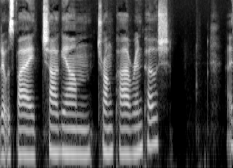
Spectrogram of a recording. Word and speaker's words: Rinpoche: And it was, I don't know if I'm going to pronounce this right, but it was by Chogyam Trungpa Rinpoche. I say that right? No, yeah, Rinpoche.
